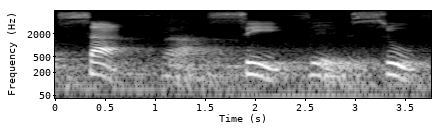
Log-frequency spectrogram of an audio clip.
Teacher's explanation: Ada suara desis di situ. Nah, itu dia namanya hamas.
